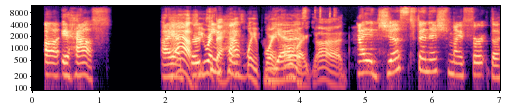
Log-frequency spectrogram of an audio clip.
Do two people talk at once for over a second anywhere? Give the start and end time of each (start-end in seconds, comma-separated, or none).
2.0-4.1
